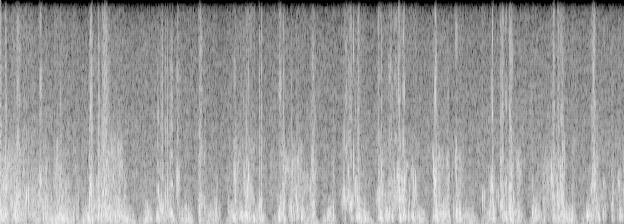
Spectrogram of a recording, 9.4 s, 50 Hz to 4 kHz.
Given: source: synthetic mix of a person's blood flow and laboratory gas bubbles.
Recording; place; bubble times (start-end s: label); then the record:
Doppler ultrasound of blood flow; precordium
0.00-0.49 s: bubbles
0.56-1.20 s: bubbles
1.29-1.94 s: bubbles
2.31-2.73 s: bubbles
2.95-3.31 s: bubbles
3.38-3.97 s: bubbles
4.14-4.76 s: bubbles
4.95-5.04 s: bubbles
5.10-5.50 s: bubbles
5.62-6.29 s: bubbles
6.46-6.96 s: bubbles
7.20-7.82 s: bubbles
7.95-8.08 s: bubbles
8.12-8.64 s: bubbles
8.84-9.38 s: bubbles
From the record:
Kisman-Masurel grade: 343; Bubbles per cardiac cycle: rolling drumbeat, 9 or more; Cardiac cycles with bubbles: 100%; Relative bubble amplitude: loud (0.450 to 0.775); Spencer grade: 3 (all of the cardiac periods contain showers or single bubble signals, but not dominating or overriding the cardiac motion signals); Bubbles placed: anywhere in the cardiac cycle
